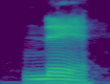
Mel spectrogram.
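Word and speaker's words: nez: Nah.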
